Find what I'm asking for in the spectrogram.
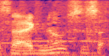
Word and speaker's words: Psygnosis: It's like some bizarre indie game idea that probably came out of Psygnosis or something, or Psygnosis, however they pronounce it. – Psygnosis.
